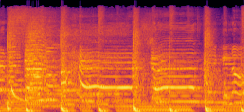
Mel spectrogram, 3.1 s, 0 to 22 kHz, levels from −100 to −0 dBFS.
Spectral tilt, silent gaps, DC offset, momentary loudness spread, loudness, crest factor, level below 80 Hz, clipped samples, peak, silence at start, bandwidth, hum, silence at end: -4 dB/octave; none; under 0.1%; 5 LU; -12 LUFS; 12 dB; -24 dBFS; under 0.1%; 0 dBFS; 0 s; 18 kHz; none; 0 s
